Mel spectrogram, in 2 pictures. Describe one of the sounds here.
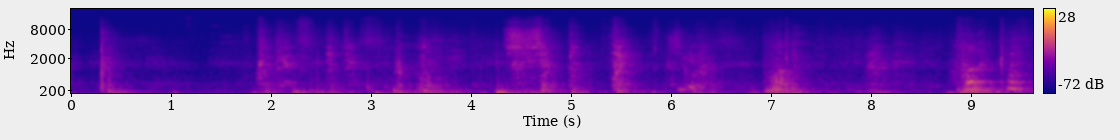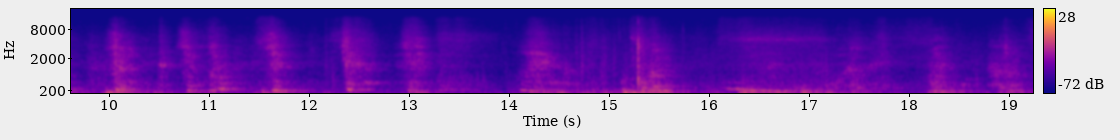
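Bare feet thud and slide on a wooden stage floor.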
